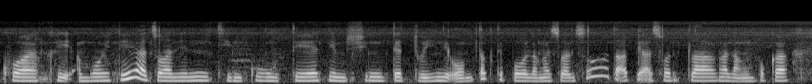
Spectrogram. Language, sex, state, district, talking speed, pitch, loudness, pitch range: Mizo, female, Mizoram, Aizawl, 230 wpm, 175 Hz, -19 LUFS, 165-180 Hz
